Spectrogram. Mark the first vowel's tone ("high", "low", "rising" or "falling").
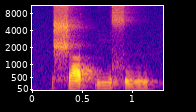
low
